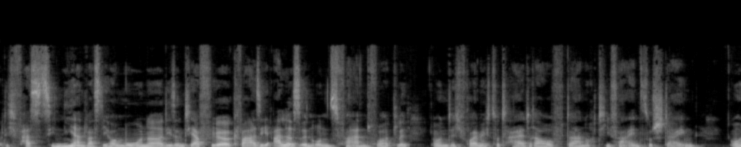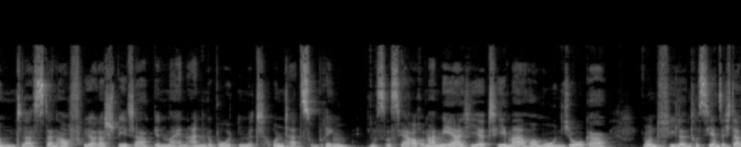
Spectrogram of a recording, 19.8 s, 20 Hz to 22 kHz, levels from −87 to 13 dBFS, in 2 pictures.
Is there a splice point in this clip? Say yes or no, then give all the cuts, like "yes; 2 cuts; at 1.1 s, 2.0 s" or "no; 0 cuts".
no; 0 cuts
